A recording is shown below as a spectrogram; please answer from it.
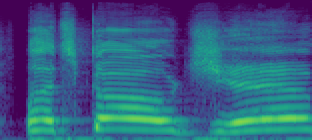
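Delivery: very high, super loud hype yell. Retelling what gets shouted from the dugout as the series starts: imitating Bennett's loud yell. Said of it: "super loud".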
